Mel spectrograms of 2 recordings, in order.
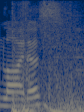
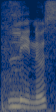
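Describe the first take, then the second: First: The name has an English pronunciation. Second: The name has a Swedish pronunciation. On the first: "We're allowed to call him Linus" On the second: "if we were Swedish"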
